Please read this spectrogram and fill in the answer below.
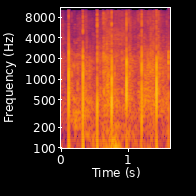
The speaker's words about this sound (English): I applaud you. Applaud yourself.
